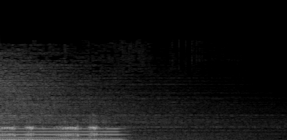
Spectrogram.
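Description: Cartoon frog croaking in a few quick pulses over a held closing note, which cuts off about a second in and leaves a ringing tail that fades away.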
